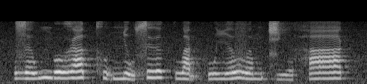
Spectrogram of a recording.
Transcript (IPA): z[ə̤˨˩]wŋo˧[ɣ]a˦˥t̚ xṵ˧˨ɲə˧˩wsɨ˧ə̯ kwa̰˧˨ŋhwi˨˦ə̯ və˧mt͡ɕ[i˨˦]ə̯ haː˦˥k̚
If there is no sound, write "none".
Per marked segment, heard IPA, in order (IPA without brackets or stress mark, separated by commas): ə˨˦, ɣ, i̤˨˩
